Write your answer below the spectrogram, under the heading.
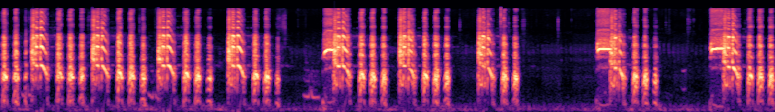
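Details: Teetar, a francolin, gives bursts of grating, squawky notes with sliding whistled accents, grouped in phrases of about a second separated by short silences.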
